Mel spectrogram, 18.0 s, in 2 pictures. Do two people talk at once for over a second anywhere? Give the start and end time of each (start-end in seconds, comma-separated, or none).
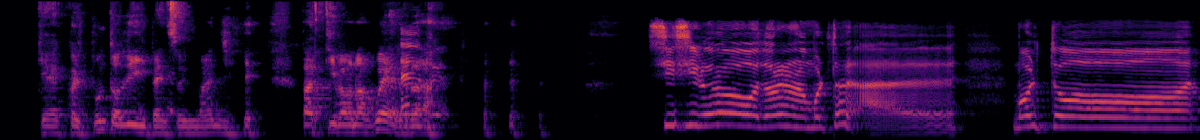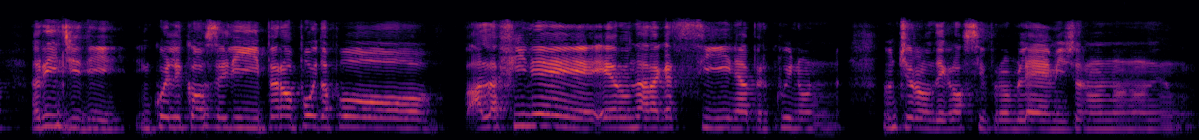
none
